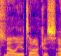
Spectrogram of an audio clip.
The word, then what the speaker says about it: Malliotakis: Also coming out of New York, and again, it's Representative Nicole Nicole Malliotakis. Am I saying that right? – Malliotakis.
